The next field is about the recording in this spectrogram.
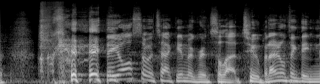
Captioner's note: laugh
